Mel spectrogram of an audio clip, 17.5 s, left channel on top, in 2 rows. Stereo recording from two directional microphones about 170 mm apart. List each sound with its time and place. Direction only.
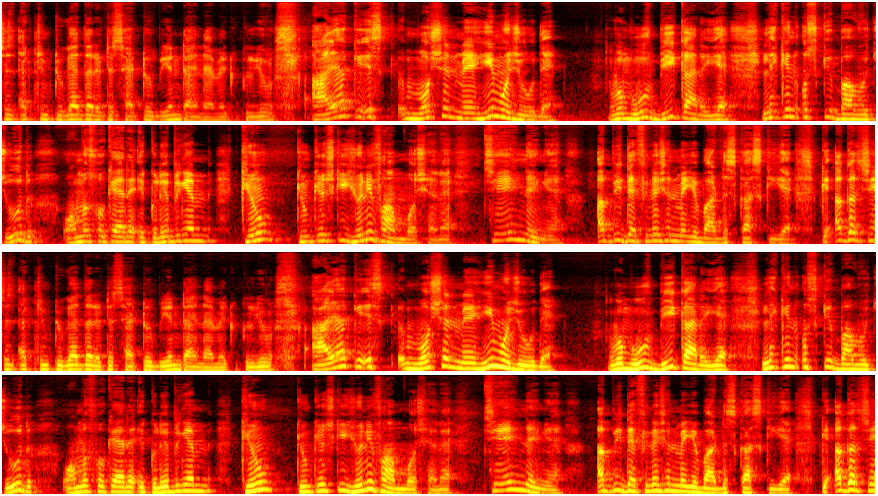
0.2 s speech: 55° right (ahead or behind)
13.7 s speech: 55° right (ahead or behind)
